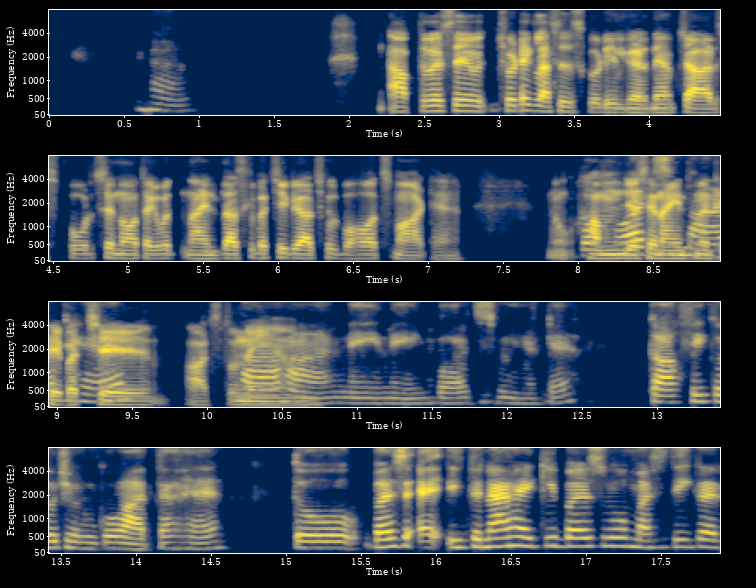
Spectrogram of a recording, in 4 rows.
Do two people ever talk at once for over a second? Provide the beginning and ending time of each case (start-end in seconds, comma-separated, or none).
8.0-9.3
